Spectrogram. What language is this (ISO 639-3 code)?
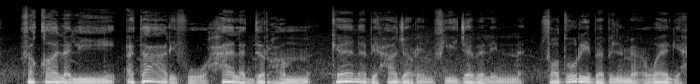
ara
